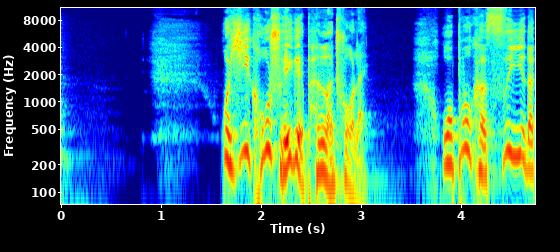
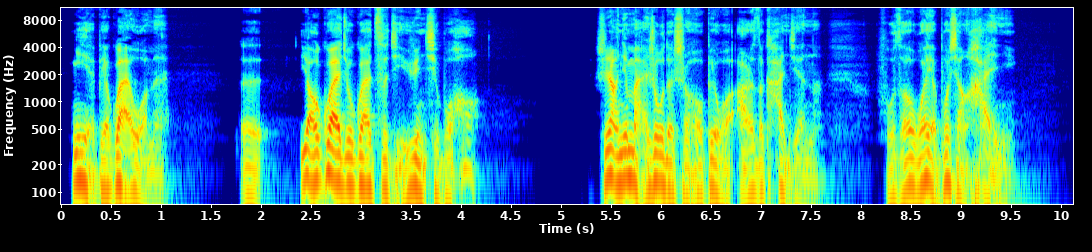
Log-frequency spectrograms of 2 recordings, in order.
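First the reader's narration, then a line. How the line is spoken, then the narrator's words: Sighing. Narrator (Chinese): 他叹着气，开口了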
